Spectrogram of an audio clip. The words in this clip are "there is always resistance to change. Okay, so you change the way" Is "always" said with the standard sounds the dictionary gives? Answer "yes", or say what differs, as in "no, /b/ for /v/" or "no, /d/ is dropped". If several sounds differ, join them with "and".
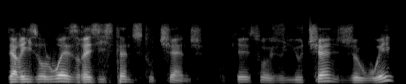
yes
